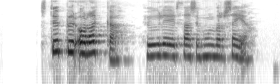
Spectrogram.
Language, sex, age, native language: Icelandic, female, 15, Icelandic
